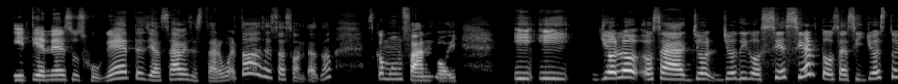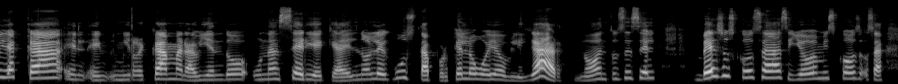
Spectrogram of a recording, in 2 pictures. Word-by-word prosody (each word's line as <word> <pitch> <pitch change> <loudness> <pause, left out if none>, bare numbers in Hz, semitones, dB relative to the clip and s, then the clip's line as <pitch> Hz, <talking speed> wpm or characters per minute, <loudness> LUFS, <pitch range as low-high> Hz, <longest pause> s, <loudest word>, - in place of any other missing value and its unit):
y 205 0 +2
tiene 220 0 +4
sus 220 -2 -6
juguetes, 270 - 0
ya 190 -2 -3
sabes, 235 +3 +1
Star 180 -3 -7
Wars, - - -10
todas - - -1
esas 240 -7 -7
ondas, - - -10
¿no? - - -11 0.4
Es - - -13
como 255 -1 -5
un 245 - -11
fanboy. 175 -7 +2 0.5
Y 270 -1 +1
y 275 -2 +1 0.2
yo 285 +6 +4
lo, 330 +2 +7 0.2
o - - -1
sea, 235 -4 +6
yo 255 +3 -2
yo 270 +4 -3
digo: 270 -4 -4
"Sí 310 - -1
es 330 - -2
cierto, 470 - +2
o - - -1
sea, 230 -1 -2
si 235 -2 -6
yo 265 - -2
estoy 330 +3 -3
acá 310 -3 +5
en 220 -2 -9
en 195 +1 -10
mi 210 +1 -12
recámara 220 -2 +2
viendo 220 +4 -7
una 235 +3 -6
serie 235 -6 -1
que 170 - -7
a 170 - -1
él 185 +4 -8
no 235 +1 -6
le 245 -1 -1
gusta, 260 -4 -3
¿por 180 +1 -16
qué 250 - -2
lo 255 -1 -5
voy 235 -1 -5
a 225 - -5
obligar?", 175 -2 +3
¿no? 190 +5 -6
Entonces, 255 +4 -8
él 285 0 -3 0.4
ve 280 - +5
sus 400 -1 -5
cosas 315 -2 -1
y 230 - -11
yo 235 +1 -3
veo 265 +2 -3
mis 285 +1 -9
cosas, 275 0 -5
o - - -15
sea, - - -2
245 Hz, 220 wpm, -23 LUFS, 215-285 Hz, 0.5 s, lo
